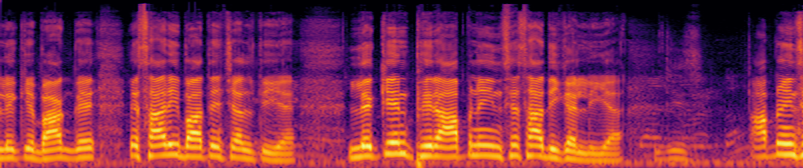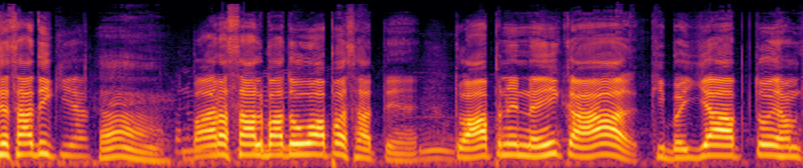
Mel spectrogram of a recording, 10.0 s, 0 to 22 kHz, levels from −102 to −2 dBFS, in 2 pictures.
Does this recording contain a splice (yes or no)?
no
